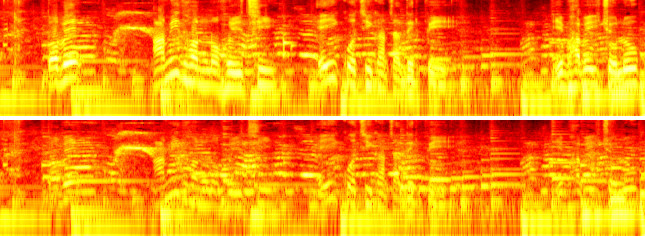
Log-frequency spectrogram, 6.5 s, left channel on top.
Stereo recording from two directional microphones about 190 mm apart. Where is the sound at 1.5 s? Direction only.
35° left (ahead or behind).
